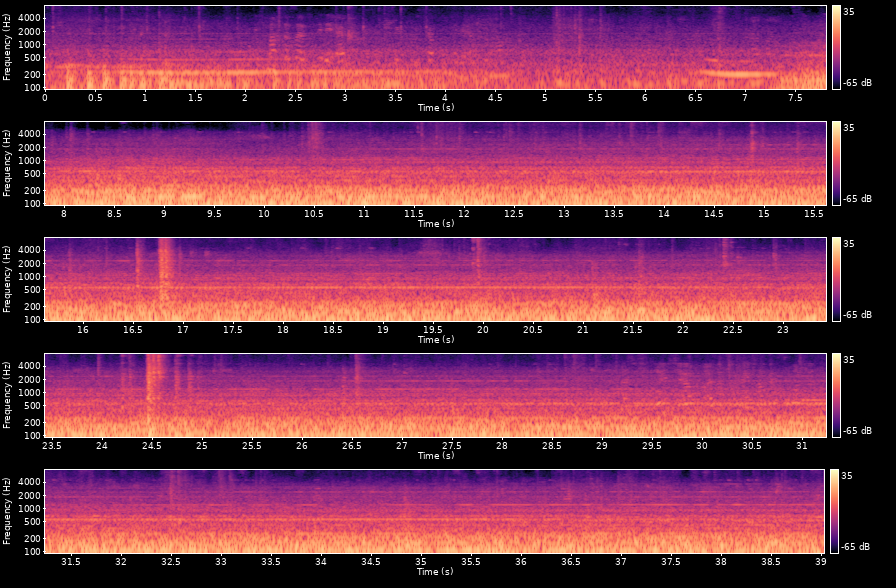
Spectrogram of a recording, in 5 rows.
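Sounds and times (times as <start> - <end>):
train ride low rumble: 0.0 - 39.0.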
